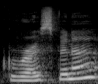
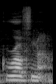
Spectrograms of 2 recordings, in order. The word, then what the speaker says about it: Grosvenor: after Selfridges we made our way to Grosvenor Square and I made sure that I looked up how to say that because I thought it was pronounced grow spinner or gross wiener or something square because it's felt like it's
